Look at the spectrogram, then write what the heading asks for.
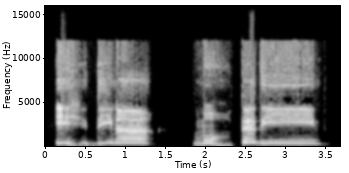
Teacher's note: हा, ही, हु, तहतदू, इहदीना। ए नहीं कहना, ई ए का साउंड अगर देंगे तो हम इसको गलत पढ़ रहे हैं।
